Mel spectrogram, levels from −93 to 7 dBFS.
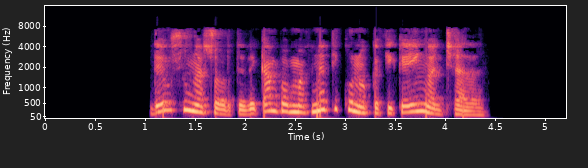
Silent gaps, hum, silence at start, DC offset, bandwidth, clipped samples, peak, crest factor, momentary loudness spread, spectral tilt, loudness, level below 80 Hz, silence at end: none; none; 1.05 s; under 0.1%; 7.8 kHz; under 0.1%; 0 dBFS; 12 dB; 5 LU; -5 dB/octave; -11 LUFS; -42 dBFS; 0.85 s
